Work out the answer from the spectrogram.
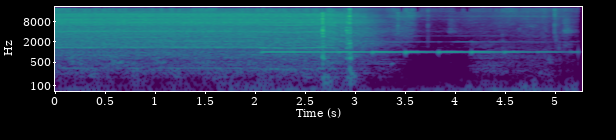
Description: weird whining noise 2008 dodge charger 3.5 v6 help please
